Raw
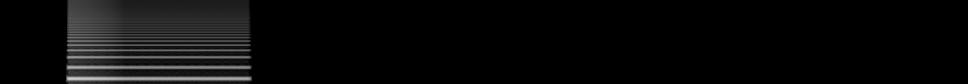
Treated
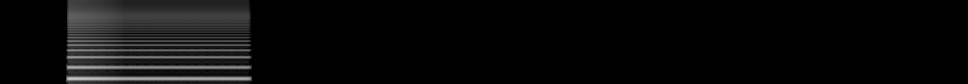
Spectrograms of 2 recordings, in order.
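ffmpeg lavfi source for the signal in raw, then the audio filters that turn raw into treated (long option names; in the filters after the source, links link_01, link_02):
-f lavfi -i "aevalsrc='0.188*(2*lt(mod(267*t,1),0.5)-1)':duration=1.843:sample_rate=44100,afade=type=in:duration=0.021,afade=type=out:start_time=0.021:duration=0.557:silence=0.282,afade=type=out:start_time=1.81:duration=0.033"
-filter_complex "[0:a]equalizer=frequency=400:width_type=o:width=0.67:gain=-9,equalizer=frequency=4000:width_type=o:width=0.67:gain=-6,equalizer=frequency=10000:width_type=o:width=0.67:gain=6,asplit=2[link_01][link_02];[link_02]asoftclip=type=tanh:threshold=-30.5dB,volume=-7dB[link_03];[link_01][link_03]amix=inputs=2:normalize=0"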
